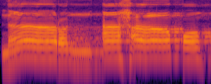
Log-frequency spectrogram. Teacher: Nah fathah diikuti alif 2 harokat, naron. Ron fathah tanwin bertemu hamzah, kita baca jelas, namanya bacaan idhar halki · aha fathah diikuti alif 2 harokat kita panjangkan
